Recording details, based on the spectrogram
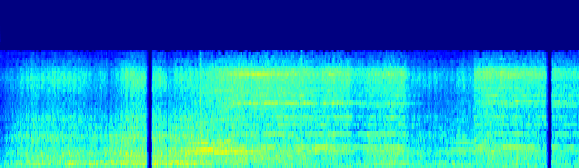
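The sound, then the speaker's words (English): A train bound for Calcutta rolls steadily along the tracks, a continuous loud rumble with a rattling, clattering texture and faint high squealing tones, with no voices. “Several days later, we find Jungle Jim and Shanghai Lil on a train bound for Calcutta.”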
